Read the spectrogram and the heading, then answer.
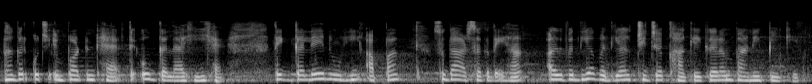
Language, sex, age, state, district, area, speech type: Punjabi, female, 18-30, Punjab, Jalandhar, urban, spontaneous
